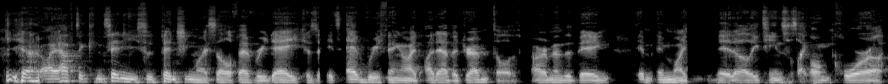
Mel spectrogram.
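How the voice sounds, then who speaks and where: A man's voice: fairly low pitch, fairly even intonation, brisk, hardly any pauses. A man in his twenties giving conversational interview answers, talking earnestly and enthusiastically about his own story. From Hong Kong and UK. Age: 20s. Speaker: startup founder being interviewed.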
